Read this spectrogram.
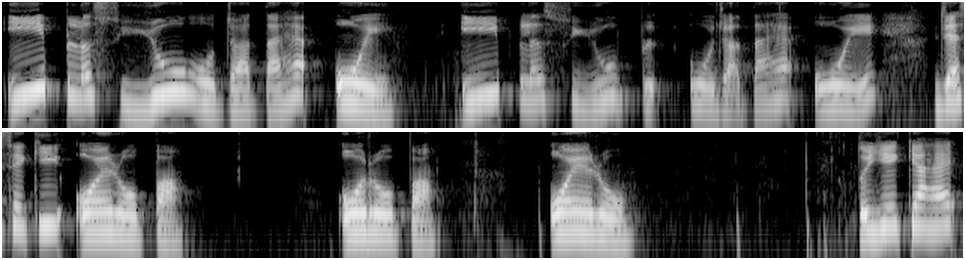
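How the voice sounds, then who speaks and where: A woman, teaching a casual lesson and repeating each sound slowly and clearly for learners. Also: fairly high pitch, expressive. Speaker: German teacher.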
